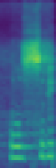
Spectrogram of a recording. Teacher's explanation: سین کی سیٹی اور را کو باریک پڑھنا ہوگا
